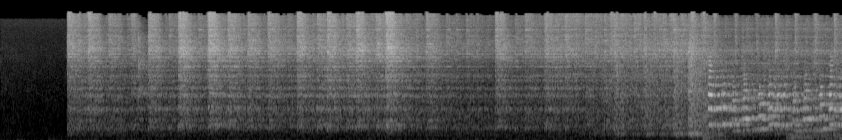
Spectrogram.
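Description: Live small jazz band starting abruptly about a second in, with busy cymbal and drum strokes over the band. Near the end a loud brass horn melody comes in.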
